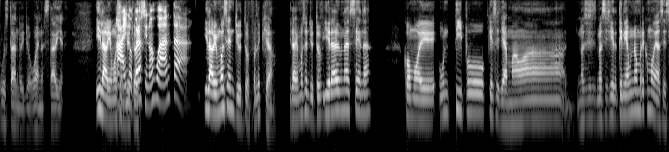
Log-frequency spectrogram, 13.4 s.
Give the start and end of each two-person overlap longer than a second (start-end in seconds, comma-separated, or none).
none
